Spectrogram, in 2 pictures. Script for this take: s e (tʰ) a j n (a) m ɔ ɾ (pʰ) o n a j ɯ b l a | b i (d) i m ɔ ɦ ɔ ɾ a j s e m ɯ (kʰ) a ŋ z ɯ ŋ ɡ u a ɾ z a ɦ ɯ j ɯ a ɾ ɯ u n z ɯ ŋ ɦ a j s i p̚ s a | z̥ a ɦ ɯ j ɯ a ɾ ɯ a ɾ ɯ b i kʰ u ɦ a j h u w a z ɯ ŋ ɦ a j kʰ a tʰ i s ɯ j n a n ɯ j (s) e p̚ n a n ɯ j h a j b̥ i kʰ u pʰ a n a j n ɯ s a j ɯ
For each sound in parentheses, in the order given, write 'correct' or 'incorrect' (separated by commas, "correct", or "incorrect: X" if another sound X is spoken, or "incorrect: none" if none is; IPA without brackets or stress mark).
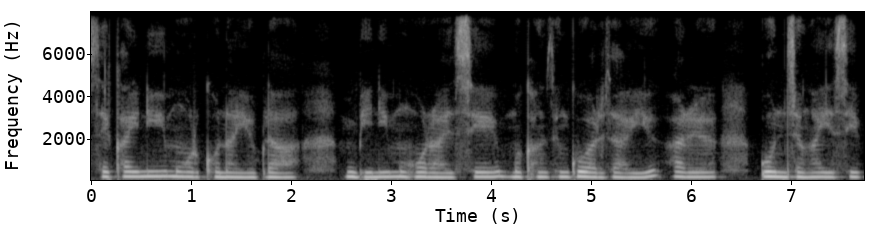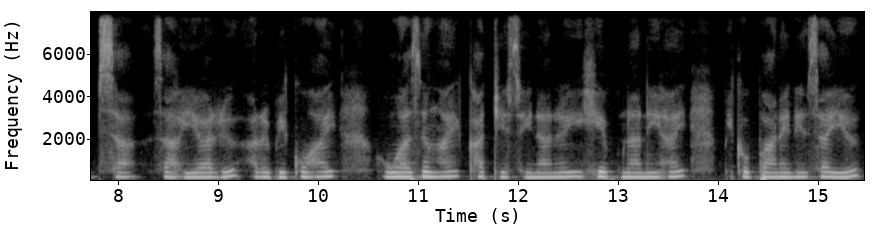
incorrect: kʰ, incorrect: i, incorrect: kʰ, incorrect: n, correct, incorrect: h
